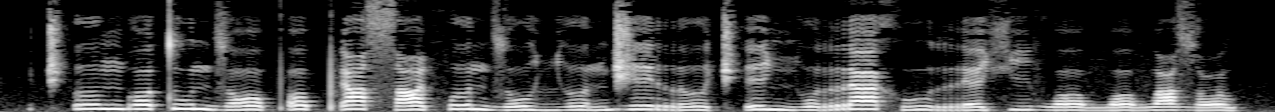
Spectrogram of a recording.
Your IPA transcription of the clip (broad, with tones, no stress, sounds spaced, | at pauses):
t͡ʃʼ ɤ˥ ŋ ɡ ɔ˥ t u˥ n z ɔ˩˧˩ pʼ ɔ˥ pʼ ɛ˥ sˤ i˩˧˩ f ɤ˥ n z o˩˧˩ ʎ ɤ˩˧˩ n d͡ʒ e˥ r ɤ˩˧˩ t͡ʃʼ e˥ ɲ o˩˧˩ r a˥ x u˩˧˩ r ɛ˩˧˩ ç i˥ v ɔ˩˧˩ v ɔ˩˧˩ v ɤ˥ zˤ u˩˧˩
